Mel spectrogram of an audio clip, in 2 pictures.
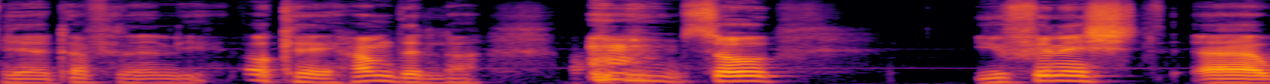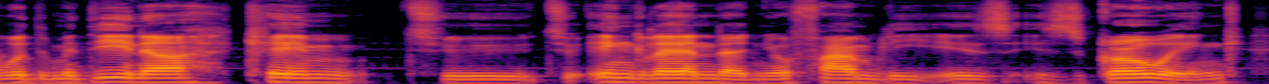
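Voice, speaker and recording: A man hosting a podcast interview, asking his guest questions in a slow, considered way. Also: medium pitch. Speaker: podcast host.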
